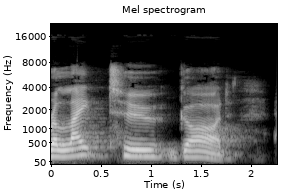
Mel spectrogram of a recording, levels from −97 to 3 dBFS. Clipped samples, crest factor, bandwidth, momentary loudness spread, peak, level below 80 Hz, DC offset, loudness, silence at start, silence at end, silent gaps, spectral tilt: under 0.1%; 20 dB; 8 kHz; 9 LU; 0 dBFS; -68 dBFS; under 0.1%; -20 LUFS; 0 s; 0.45 s; none; -4.5 dB/octave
